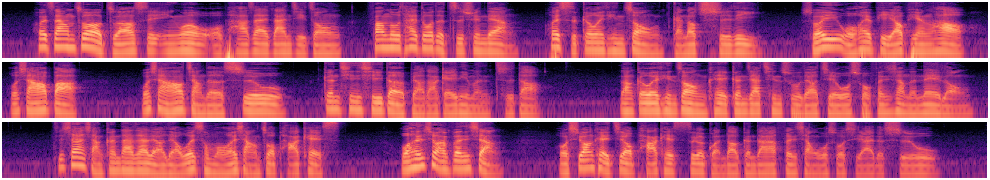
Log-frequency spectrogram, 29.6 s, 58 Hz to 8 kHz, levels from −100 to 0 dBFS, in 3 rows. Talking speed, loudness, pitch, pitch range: 290 characters per minute, -22 LUFS, 105 Hz, 90-115 Hz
